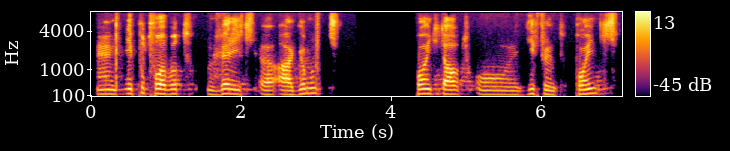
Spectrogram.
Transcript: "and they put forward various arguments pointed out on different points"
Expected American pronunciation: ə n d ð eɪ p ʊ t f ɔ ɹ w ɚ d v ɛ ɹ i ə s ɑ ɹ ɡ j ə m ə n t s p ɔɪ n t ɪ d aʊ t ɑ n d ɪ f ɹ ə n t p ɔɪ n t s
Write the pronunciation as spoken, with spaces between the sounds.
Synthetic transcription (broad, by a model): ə n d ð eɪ p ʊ t f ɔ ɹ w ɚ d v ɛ ɹ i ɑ ɹ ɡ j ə m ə n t p ɔɪ n t ɪ d aʊ t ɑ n d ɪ f ɹ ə n t p ɔɪ n t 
